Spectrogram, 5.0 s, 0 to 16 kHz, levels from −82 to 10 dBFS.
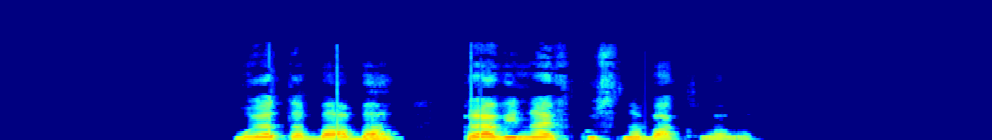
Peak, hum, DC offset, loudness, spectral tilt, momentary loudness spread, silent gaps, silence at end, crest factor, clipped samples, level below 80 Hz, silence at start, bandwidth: -2 dBFS; none; under 0.1%; -21 LUFS; -6 dB/octave; 15 LU; 2.19-2.30 s; 1.2 s; 20 dB; under 0.1%; -60 dBFS; 1.15 s; 11 kHz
